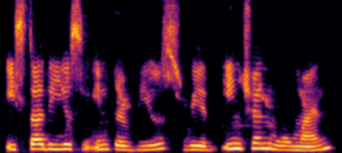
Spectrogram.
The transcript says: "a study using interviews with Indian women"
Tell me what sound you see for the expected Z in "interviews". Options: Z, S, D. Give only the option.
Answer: S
